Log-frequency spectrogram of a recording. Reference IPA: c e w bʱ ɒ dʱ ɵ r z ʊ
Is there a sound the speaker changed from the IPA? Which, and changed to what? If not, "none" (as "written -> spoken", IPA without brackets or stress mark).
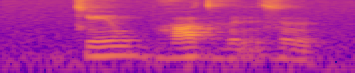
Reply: ʊ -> ɵ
